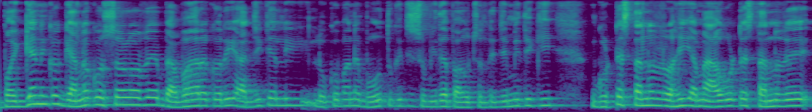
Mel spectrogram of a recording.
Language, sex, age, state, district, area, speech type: Odia, male, 18-30, Odisha, Dhenkanal, rural, spontaneous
